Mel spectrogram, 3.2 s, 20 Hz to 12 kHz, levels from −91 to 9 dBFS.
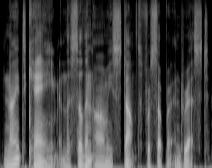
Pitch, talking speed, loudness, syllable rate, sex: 90 Hz, 205 wpm, -23 LUFS, 5.0 syllables/s, male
